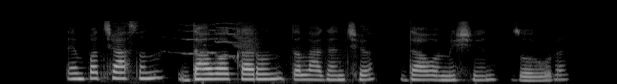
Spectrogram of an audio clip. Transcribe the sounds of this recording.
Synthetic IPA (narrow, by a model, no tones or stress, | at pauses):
t̪empɐt̪ʃʰaːsɐnd̪aːʋakɐɾunt̪ɨlaːɡɐnt͡ʃʰi | d̪aːʋamiʃinzɐɾuːɾɐt̪̚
